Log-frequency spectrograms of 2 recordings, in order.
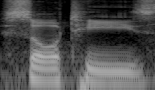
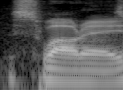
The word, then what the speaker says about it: sortie: Soirees. It's pronounced. Is it? No. Sortie. I don't even know what they are. I saw it too. It's like sortie is French for exit.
